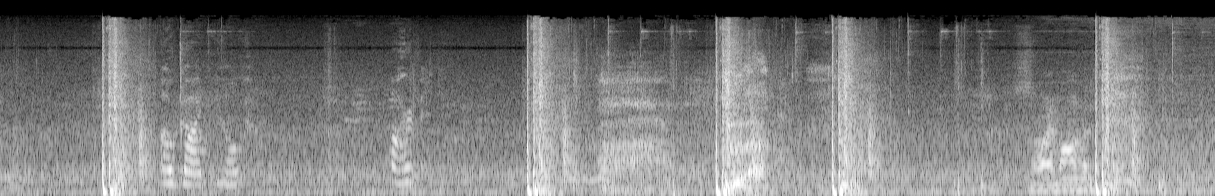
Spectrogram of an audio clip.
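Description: A pistol fires loud single shots.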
